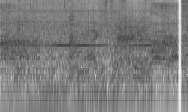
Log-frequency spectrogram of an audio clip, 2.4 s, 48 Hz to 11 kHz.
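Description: Vincent CP-4 screw press running steadily, a low hum with a thin steady whine over it, while people talk over the machine.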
